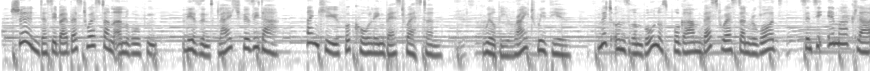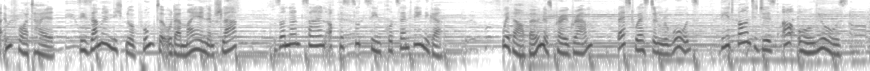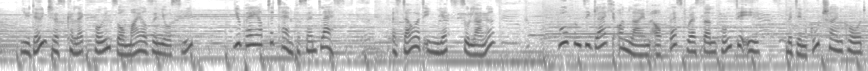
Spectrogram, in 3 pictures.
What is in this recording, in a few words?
DE EN Telefonschleife; Best Western; LOFT VOICES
